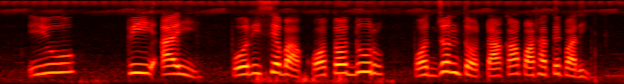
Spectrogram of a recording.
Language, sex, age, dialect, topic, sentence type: Bengali, female, 18-24, Western, banking, question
